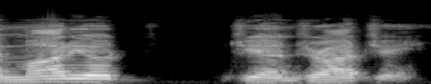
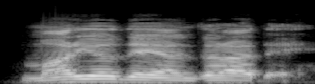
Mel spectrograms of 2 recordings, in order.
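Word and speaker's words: Mário de Andrade: it was led by mario giandraji i'm pronouncing this real rio de janeiro style mario de andrade would be another way to pronounce it he was a multi-talented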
